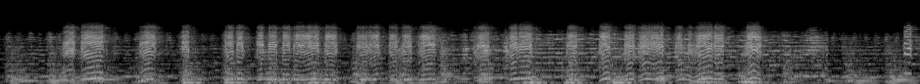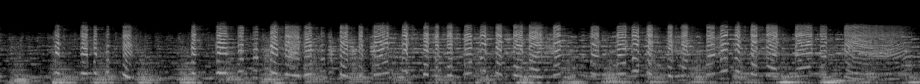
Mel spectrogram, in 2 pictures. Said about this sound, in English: It did have a synchronized soundtrack. There was the musical score that Chaplin wrote himself and a few sound effects. At the beginning, we hear strange distorted sounds in place of people who are giving a speech.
